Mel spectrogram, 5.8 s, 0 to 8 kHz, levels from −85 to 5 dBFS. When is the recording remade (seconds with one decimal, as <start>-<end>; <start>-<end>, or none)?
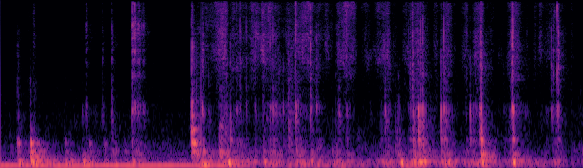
none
